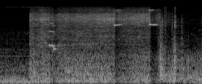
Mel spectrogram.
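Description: A school bus runs with its split entry doors swinging open: a hiss for about a second, short squeaks, then clicks and rattles from the door mechanism, over the low rumble of the idling engine.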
